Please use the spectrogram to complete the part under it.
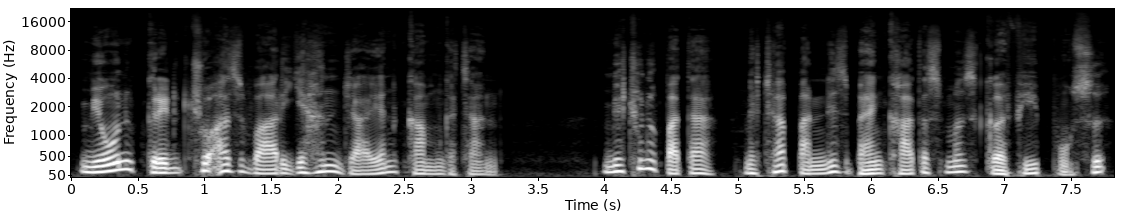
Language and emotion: Kashmiri, sad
